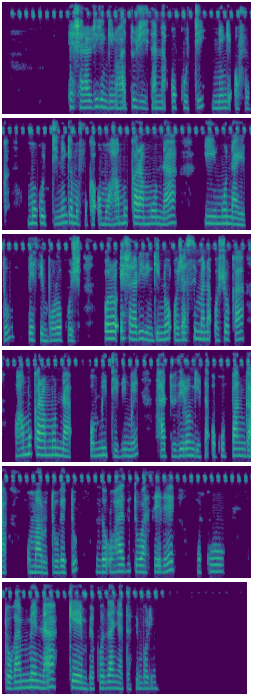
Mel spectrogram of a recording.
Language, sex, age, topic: Oshiwambo, female, 25-35, agriculture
